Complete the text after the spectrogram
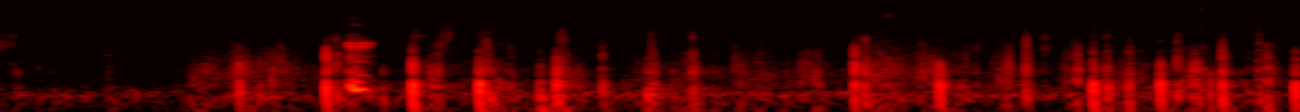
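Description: Footsteps thud quickly on a hard road as a young man runs.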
